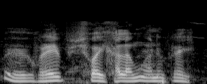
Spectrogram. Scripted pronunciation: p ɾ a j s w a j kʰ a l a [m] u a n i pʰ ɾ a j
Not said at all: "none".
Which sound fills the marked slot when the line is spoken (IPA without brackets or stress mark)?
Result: m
